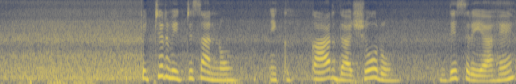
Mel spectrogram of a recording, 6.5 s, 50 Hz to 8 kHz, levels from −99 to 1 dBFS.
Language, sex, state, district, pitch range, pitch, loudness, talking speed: Punjabi, female, Punjab, Kapurthala, 205-265 Hz, 235 Hz, -14 LUFS, 100 wpm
